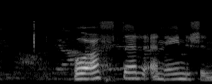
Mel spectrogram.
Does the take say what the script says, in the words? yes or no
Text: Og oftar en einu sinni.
yes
